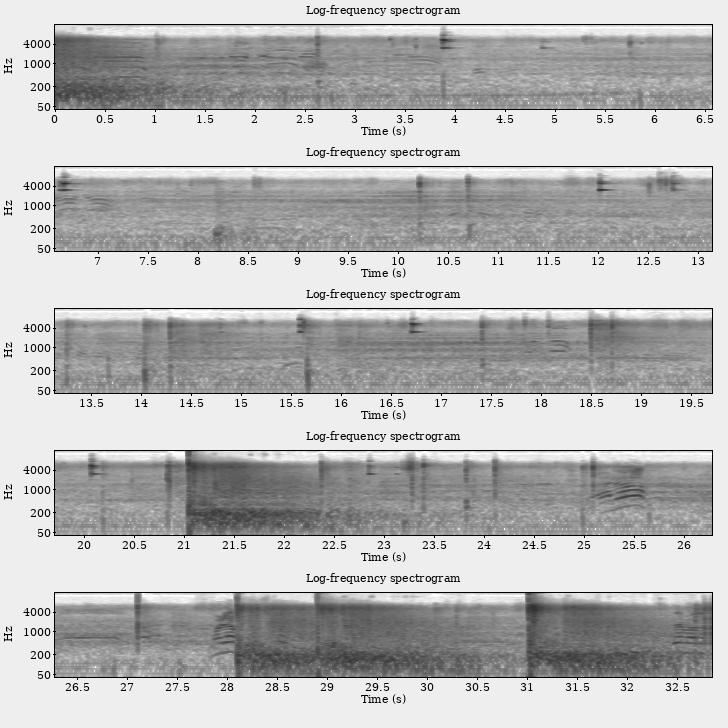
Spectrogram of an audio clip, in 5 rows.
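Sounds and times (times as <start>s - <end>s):
grenade cracks and bangs: 0.0s - 1.4s, 12.1s - 19.3s, 20.1s - 25.4s, 28.0s - 32.8s
loud grenade blasts: 0.0s - 3.1s, 13.2s - 19.3s, 20.2s - 25.1s, 28.0s - 32.8s
crowd noise and voices in clashes with riot police: 0.1s - 32.8s
people shouting: 0.5s - 3.0s, 26.3s - 27.5s.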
